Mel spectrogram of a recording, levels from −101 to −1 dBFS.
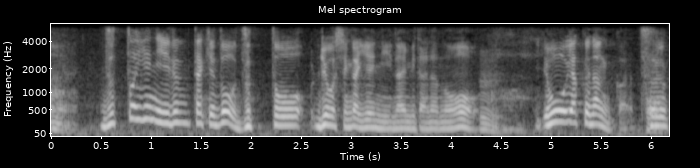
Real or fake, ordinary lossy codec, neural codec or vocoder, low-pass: fake; AAC, 48 kbps; vocoder, 22.05 kHz, 80 mel bands, WaveNeXt; 5.4 kHz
